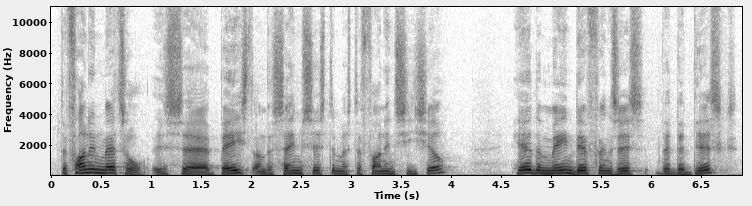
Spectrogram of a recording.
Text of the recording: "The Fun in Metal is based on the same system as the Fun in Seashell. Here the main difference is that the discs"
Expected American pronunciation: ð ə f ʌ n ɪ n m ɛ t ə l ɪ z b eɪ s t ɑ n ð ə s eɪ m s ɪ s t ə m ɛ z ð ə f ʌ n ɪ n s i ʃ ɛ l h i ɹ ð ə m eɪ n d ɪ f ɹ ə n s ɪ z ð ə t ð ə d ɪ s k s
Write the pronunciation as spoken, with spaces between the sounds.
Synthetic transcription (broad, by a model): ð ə f ʌ n ɪ n m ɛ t l ɪ z b eɪ s t n ð ə s eɪ m s ɪ s t ə m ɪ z ð ə f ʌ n ɪ n s i ʃ ɛ l h i ɹ ð ə m eɪ n d ɪ f ɹ ə n s ɪ z ð ə t ð ə d ɪ s k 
